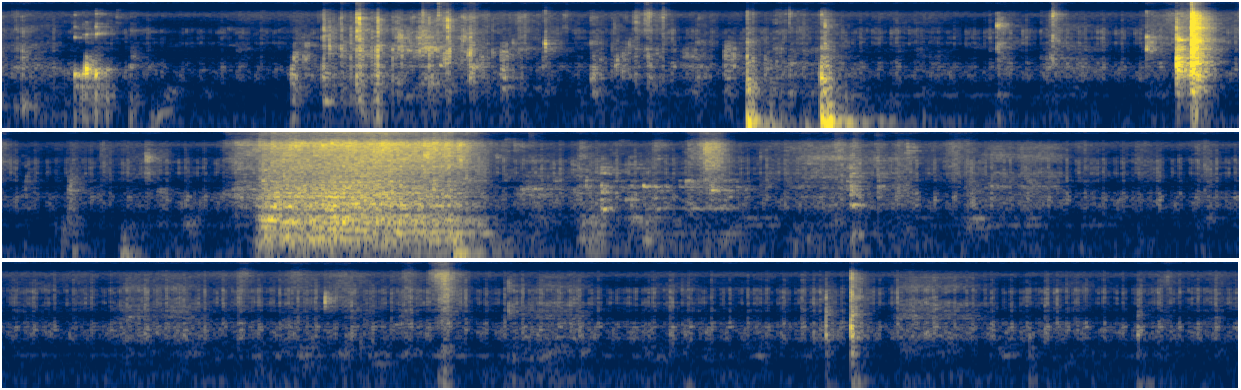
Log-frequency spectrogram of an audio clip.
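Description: Knocks and clatter on a kitchen counter, the sharpest about eight seconds in. Then a kitchen tap runs briefly, for about a second and a half, followed by faint handling sounds.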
